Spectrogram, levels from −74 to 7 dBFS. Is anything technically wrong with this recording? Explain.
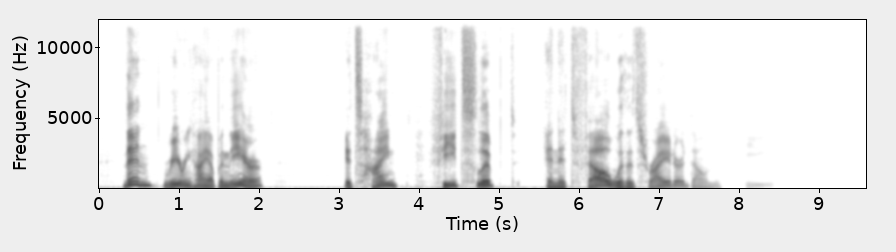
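Yes. From 6.70 s to 9.60 s, the fade-out at the end of this speech clip shows truncation distortion. The fade stage keeps too few bits with no dither, which fits about 11-bit resolution, so low-level waveforms collapse into coarse steps. It sounds gritty, worst from 7.6 s to the end.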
